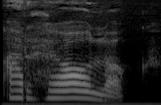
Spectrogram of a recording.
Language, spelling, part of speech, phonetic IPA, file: Polish, archeolog, noun, [ˌarxɛˈɔlɔk], Pl-archeolog.ogg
